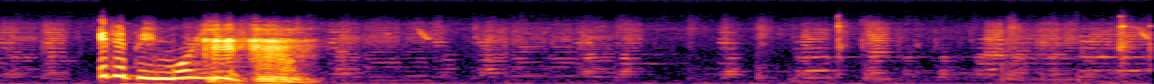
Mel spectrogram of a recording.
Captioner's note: Paul clears throat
